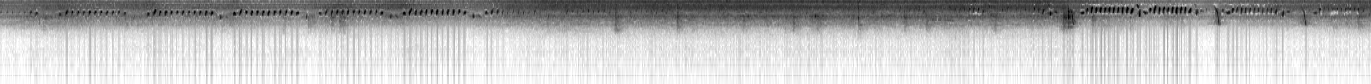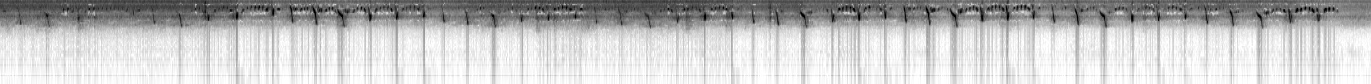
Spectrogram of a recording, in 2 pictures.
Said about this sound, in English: So you can hear the technology that allows that to be recorded so cleanly is just astonishing. Yeah, it's pretty neat. And you can really hear the high-pitched rapid sound is the wingtips, I believe.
